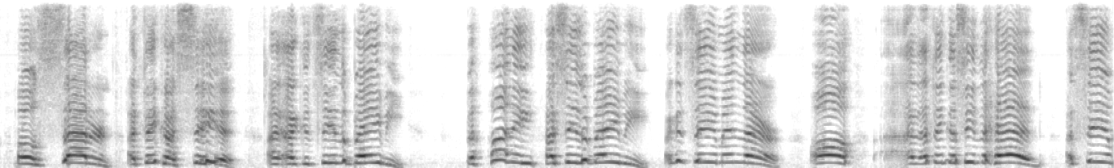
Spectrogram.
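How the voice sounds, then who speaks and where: Doing a put-on character voice, a man squeaks at an extremely high pitch and a moderate pace. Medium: cartoon. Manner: hesitant, stammering.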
